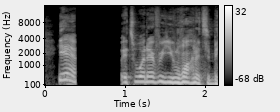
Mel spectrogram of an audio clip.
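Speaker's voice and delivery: put-on sassy, high, loud girl's voice. Retelling what the sassy girl Grok answered: sassy Grok voice. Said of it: "talking to the sassy girl Grok".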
